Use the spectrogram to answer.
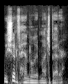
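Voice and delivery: low, quick official statement voice; mock the police spokesman's dry apology; quoting official. Spokesman quoted to the newspaper, low and quick.

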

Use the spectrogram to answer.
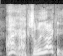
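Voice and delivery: imitating an astonished listener; high, incredulous approval; surprised. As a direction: say it amazed that it was any good. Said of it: "with so much surprise in your voice".

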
